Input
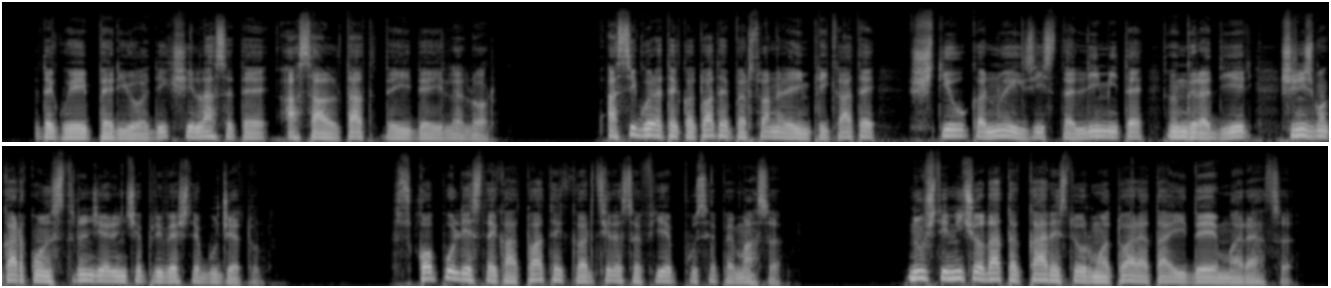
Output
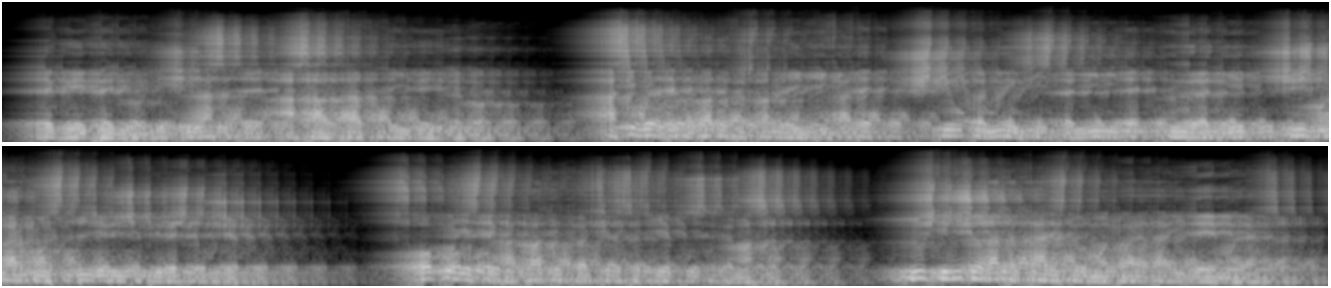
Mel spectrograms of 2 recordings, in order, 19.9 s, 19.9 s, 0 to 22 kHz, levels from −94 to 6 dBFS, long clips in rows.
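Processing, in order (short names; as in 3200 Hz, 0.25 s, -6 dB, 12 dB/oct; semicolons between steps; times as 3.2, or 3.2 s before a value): spectral swells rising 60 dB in 0.58 s; on a send: split-band echo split 950 Hz, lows 0.222 s, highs 0.13 s, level -5 dB; on the sum: gain +7 dB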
